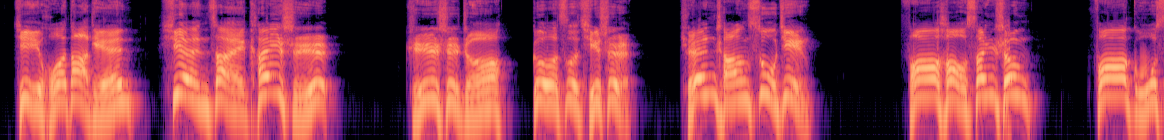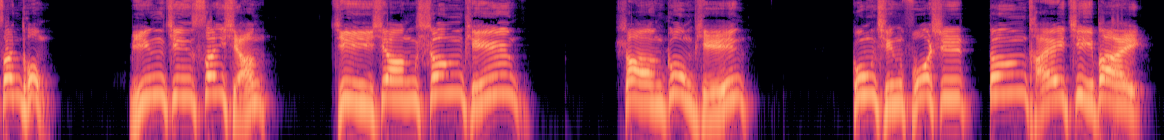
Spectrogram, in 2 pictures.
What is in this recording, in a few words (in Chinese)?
男, 角色配音, 50-60岁高僧; 素人自然; 男60-角色配音-50-60岁高僧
